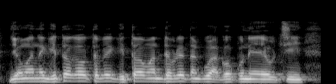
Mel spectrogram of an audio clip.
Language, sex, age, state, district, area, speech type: Odia, male, 45-60, Odisha, Bargarh, urban, spontaneous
